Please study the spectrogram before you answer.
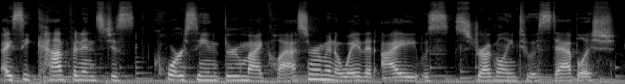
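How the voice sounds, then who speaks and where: A woman's voice: fairly low pitch, little pitch movement, a little slow. A woman teacher speaking in a testimonial interview. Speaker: classroom teacher. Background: background music.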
